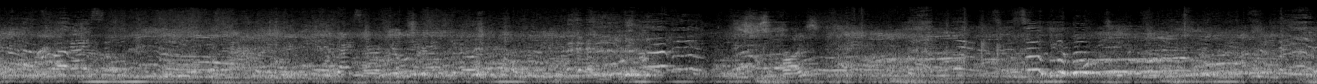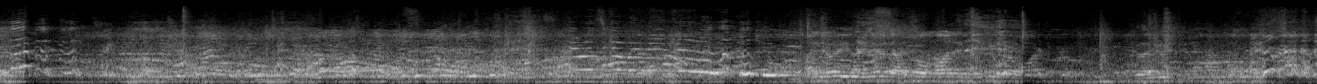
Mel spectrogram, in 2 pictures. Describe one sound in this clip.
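Many young people chatter and call out nearby in an echoing hallway.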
